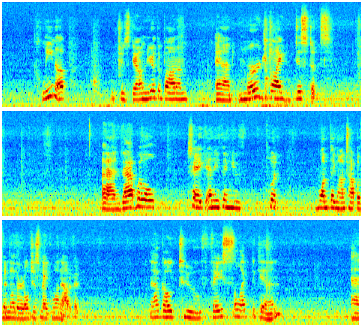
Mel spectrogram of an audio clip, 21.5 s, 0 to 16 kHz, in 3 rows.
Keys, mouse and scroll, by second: 17.9 click.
